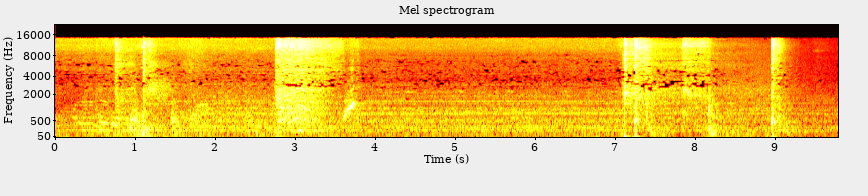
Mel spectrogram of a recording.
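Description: Double-station HDPE bottle blow molding machine cycling: sharp bursts of compressed-air hiss from its pneumatic valves and cylinders, with a longer blast about three seconds in and a cluster of three near the end, over a steady machine hum.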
